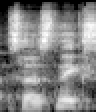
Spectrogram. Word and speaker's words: Snyk: We'll sneak data out, and but we'll spell it with Y like the cool kids do. And so SNYK.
